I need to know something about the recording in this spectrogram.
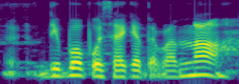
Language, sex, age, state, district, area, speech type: Assamese, female, 45-60, Assam, Biswanath, rural, spontaneous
